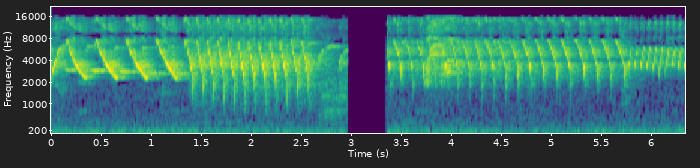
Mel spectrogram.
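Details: Canary in lengthy gacor song meant to prompt other canaries to sing: three swooping whistles, a fast rattling trill, a short dropout, then rolling high trills continuing without pause.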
